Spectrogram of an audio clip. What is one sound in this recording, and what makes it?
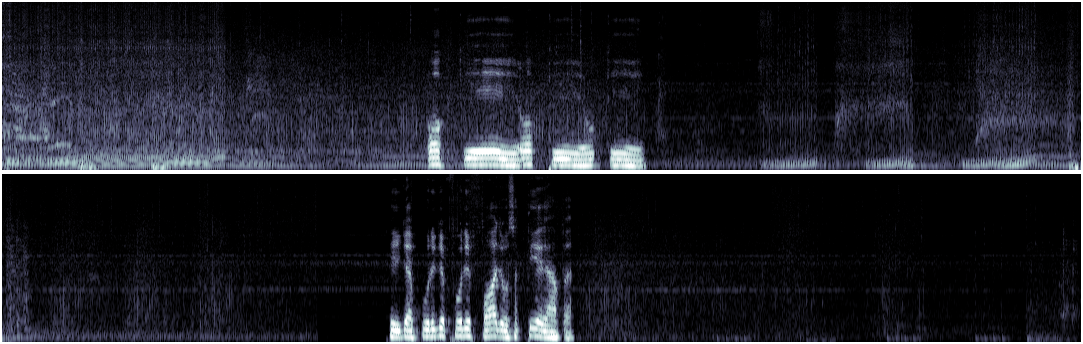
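A motorcycle engine rumbles and revs as the bike rides over rough ground.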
